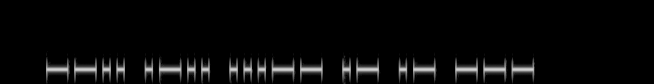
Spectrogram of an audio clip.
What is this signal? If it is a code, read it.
Morse code, heard as a keyed tone, about 17 wpm, 700 Hz. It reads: ZL3AAO
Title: DXCC-100 Call Signs - 6 Characters - Repeated 2x - 17wpm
